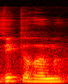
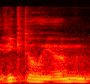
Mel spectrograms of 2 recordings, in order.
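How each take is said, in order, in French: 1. Il se termine par '-orum', sans son 'ee'. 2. Il se termine par '-orium', avec un son 'ee' ajouté.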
